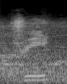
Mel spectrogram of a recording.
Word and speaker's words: Twi: Followed by Tree, which is spelled T-W-I.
